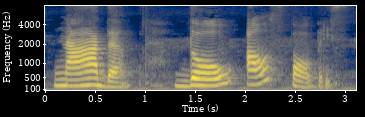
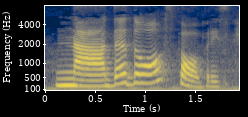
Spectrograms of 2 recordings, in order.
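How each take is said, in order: First: There is a pause after 'nada'. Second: It is said as one phrase without a pause.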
